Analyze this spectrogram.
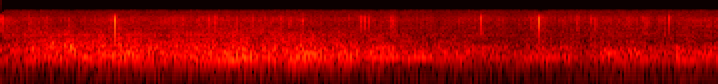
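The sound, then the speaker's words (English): Steady rain hisses with a low, continuous rumble of thunder underneath, a dense storm sound with occasional sharp drips and no voices. “the storm is stopping.”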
